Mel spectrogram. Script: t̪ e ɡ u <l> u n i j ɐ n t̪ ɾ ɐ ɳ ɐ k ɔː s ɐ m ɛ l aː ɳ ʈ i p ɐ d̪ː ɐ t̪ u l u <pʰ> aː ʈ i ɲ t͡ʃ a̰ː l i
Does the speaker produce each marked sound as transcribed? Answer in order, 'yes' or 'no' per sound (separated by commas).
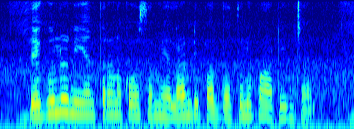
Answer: yes, no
